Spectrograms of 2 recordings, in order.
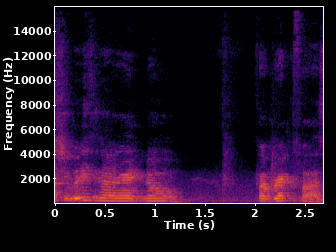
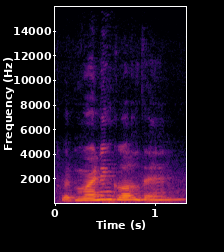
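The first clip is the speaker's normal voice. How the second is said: ordinary talk, nothing marked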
